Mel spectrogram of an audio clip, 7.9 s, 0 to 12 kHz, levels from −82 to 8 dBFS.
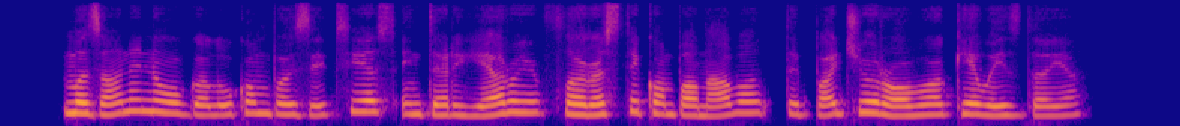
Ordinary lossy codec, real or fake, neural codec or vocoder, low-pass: AAC, 64 kbps; fake; codec, 16 kHz in and 24 kHz out, 0.9 kbps, LongCat-Audio-Codec, four codebook decoder; 10.8 kHz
